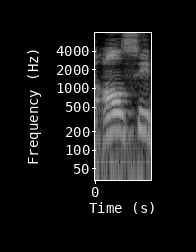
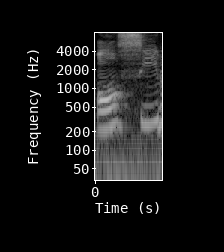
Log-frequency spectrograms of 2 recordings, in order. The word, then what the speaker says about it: Alseid: The Alseid is... By the way, is it Alseid or Alseid? Like, when I see S-E-I-D, I think of the comic book character Darkseid. That's spelled all weird.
